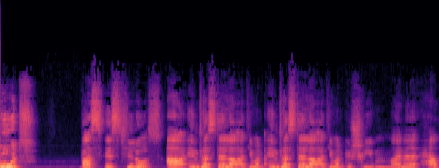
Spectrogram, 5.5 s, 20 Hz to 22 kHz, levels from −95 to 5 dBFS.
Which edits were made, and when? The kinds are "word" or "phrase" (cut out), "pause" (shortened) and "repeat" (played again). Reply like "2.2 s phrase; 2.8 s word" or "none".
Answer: 3.3 s repeat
